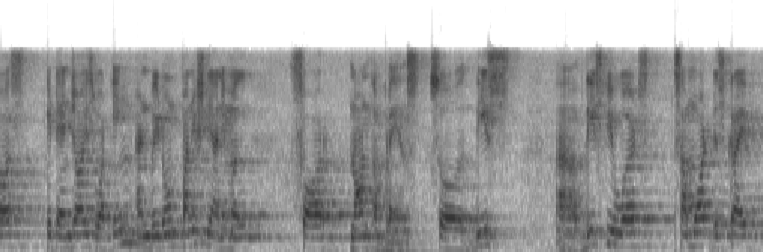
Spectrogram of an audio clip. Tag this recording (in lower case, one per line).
speech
